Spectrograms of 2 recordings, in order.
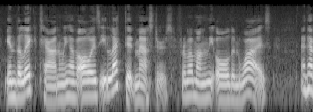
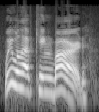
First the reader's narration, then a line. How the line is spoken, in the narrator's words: the people near at hand shouted in reply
